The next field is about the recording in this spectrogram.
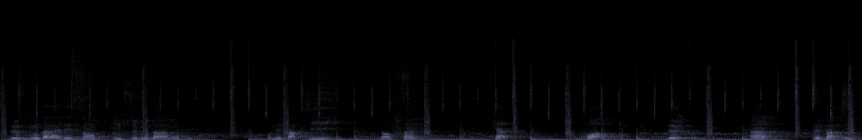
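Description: A man with long, frequent pauses over clear music in the background. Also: moderate pace. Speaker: fitness coach. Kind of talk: workout instruction. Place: gym.

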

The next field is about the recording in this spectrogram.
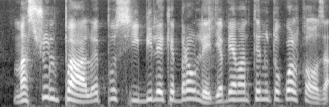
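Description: On a very clean recording with a silent background, the speaker moves at a fairly quick pace. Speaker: horse race commentator. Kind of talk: live race commentary. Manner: formal, precise, with measured hedging at the photo finish.

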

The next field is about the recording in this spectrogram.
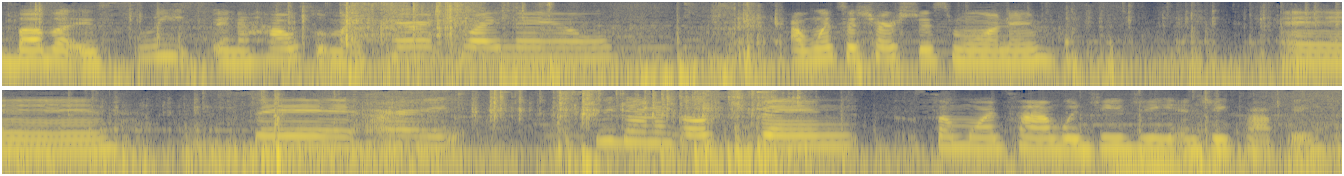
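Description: Loud background noise surrounds a woman speaking at a fairly slow pace with long, frequent pauses. The sound is dry, with no echo. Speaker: beauty vlogger. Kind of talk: casual vlog chat. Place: car. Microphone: phone near.

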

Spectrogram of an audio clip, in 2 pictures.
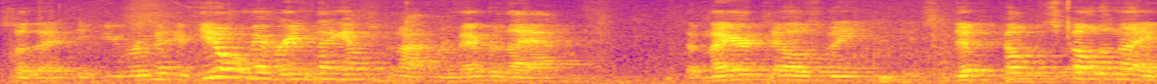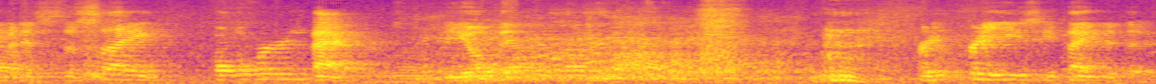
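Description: A man talking fairly quickly amid loud background noise. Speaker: city staff host. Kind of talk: public meeting welcome speech. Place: hall.

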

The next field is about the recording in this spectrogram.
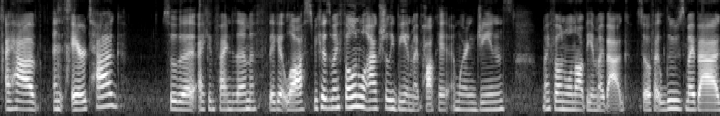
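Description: Fairly even intonation in a bright, sharp tone, at a moderate pace. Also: woman. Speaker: vlogger. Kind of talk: casual vlog chat. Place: home room. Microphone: lapel.

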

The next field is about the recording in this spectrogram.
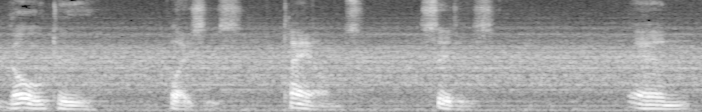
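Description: A man with a West Texas accent, fairly low in pitch, fairly even in intonation, over noticeable background noise. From Texas, Crosbyton. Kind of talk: interview answer. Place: home room.

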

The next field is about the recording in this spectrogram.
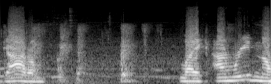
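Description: Faint music sits in the background. Over it, a man talks at a very slow pace. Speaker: game streamer. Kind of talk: casual gameplay commentary. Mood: excited, playful, frustrated by lag.

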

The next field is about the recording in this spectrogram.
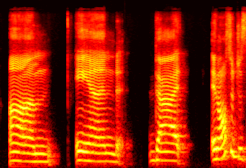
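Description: Against a quiet background, a woman with an American accent speaks at a medium pitch in a bright, sharp tone with fairly even intonation. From US Midwest. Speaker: diversity officer at a college; panelist. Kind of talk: panel discussion. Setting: video call. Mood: earnest, reflective. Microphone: video call.

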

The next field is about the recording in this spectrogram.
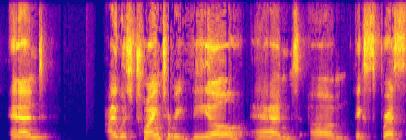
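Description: A woman with an American accent, fairly even in intonation, against a quiet background. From New York City. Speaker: artist. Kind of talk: presentation. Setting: video call from her studio. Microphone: video call.

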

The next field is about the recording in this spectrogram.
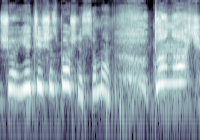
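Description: A woman is speaking here. Her voice is somewhat breathy. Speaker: gaming youtuber. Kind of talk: gameplay commentary. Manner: animated.

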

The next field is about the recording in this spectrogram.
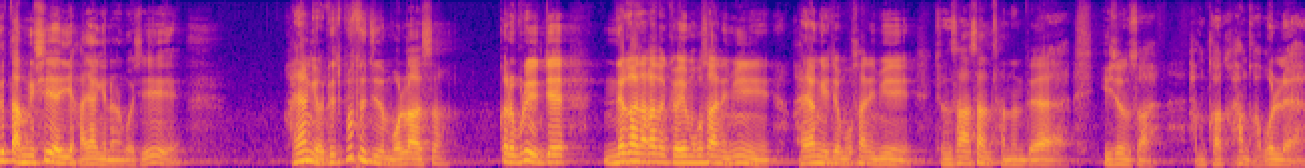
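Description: Audible room echo surrounds a man whose medium-pitched voice has a bright, sharp tone, lively intonation and a moderate pace. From South Korea, Gyeongbuk (Chilgok). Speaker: pastor. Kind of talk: sermon.

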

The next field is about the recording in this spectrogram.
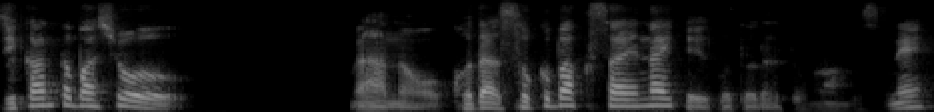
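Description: A fairly quick man with very wide pitch swings, against a quiet background. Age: 40s. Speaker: care home manager. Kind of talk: presentation. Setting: online video call. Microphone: video call.

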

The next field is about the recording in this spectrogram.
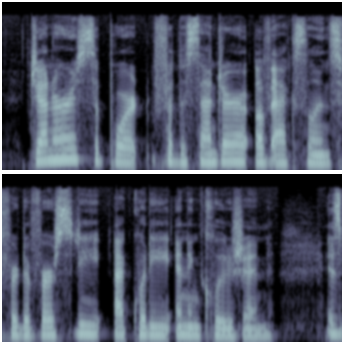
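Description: A woman's a normal speaking voice at a fairly low pitch and a fairly quick pace, with a dry, close sound with no echo on a very clean recording with a silent background. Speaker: podcast interviewer. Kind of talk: interview conversation.

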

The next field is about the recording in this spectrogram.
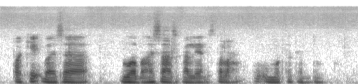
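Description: On a dry recording with no echo, a man speaks at a fairly low pitch in a dark, mellow, somewhat breathy voice with monotone, flat intonation. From Indonesia. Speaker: vlogger and parent; vlogger. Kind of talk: casual vlog talk. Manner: halting. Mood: calm explanatory. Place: car. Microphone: phone near.

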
